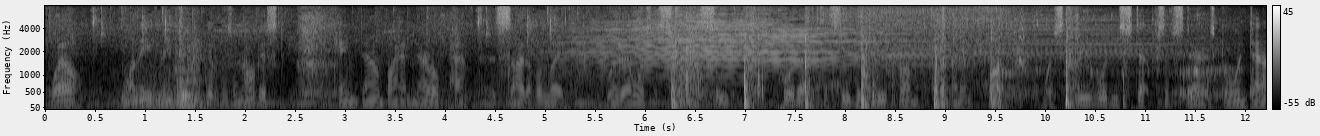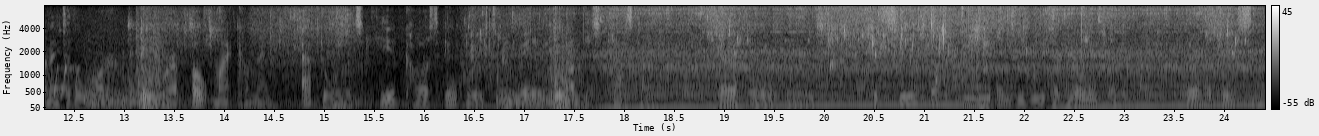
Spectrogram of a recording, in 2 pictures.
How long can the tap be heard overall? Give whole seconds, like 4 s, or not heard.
24 s.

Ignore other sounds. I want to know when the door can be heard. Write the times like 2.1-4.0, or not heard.
0.8-2.1, 12.6-13.6, 16.7-18.1.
